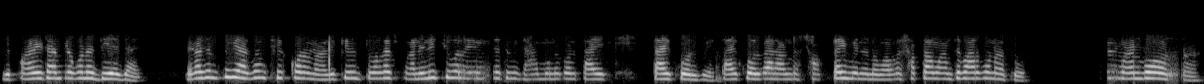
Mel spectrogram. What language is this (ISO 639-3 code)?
ben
